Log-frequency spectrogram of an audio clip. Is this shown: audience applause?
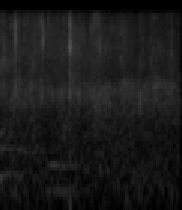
yes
